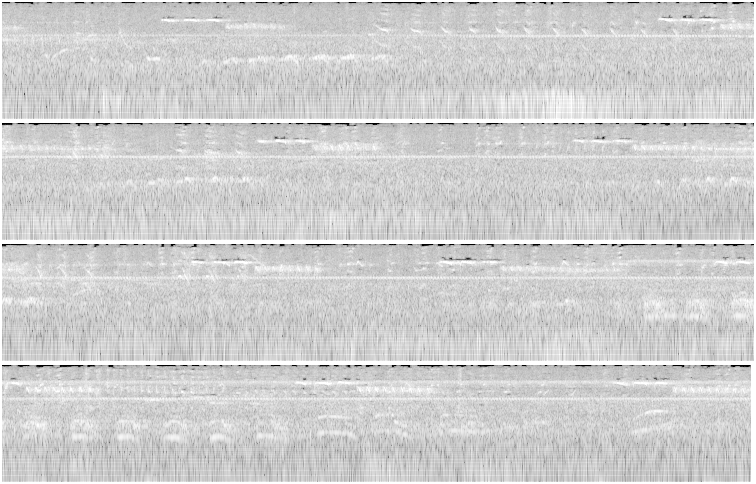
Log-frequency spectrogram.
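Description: Several wild birds singing and calling in short repeated phrases and trills, over a constant background hiss with a steady high-pitched whine running throughout.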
